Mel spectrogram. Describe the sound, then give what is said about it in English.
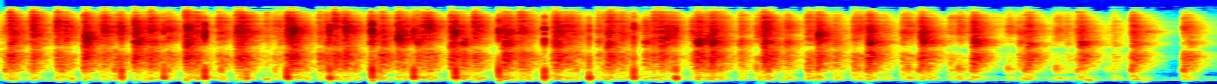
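Hands clapping in thanks at a Christian worship gathering: a long run of many sharp, crisp claps at a steady, brisk rhythm, easing slightly toward the end. “Please, let's put our hands one more time and say thank you.”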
